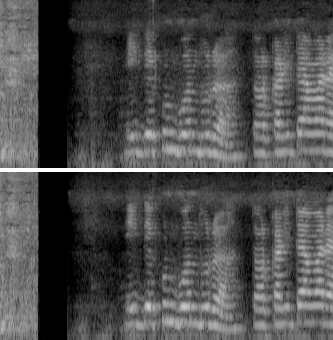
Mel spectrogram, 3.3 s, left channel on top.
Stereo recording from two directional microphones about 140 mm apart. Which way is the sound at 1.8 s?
15° right (ahead or behind).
